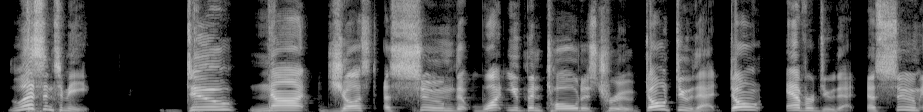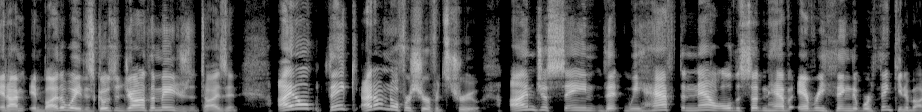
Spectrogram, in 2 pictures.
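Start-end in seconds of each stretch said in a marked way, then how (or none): 0.1-8.5 put-on anger, higher. Urging viewers not to assume what they've been told is true: mock furious. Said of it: "now I'm getting furious".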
